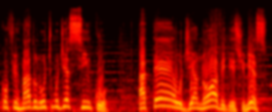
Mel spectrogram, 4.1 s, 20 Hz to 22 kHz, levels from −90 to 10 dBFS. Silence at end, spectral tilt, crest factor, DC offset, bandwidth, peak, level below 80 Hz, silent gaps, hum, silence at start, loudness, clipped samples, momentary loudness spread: 0.1 s; -6 dB/octave; 10 dB; under 0.1%; 16 kHz; -20 dBFS; -66 dBFS; none; none; 0 s; -29 LUFS; under 0.1%; 4 LU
